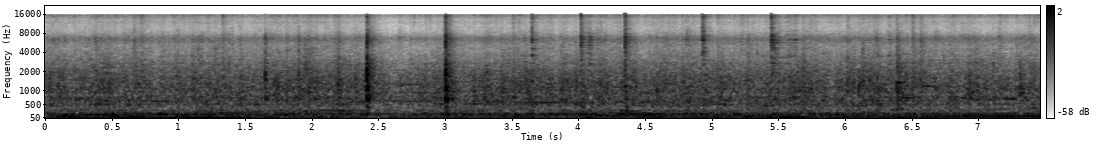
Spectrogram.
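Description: A metal ladle clinking a few times against an aluminium wok of steaming fish-and-vinegar stew, over a steady low rumble from the stove.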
